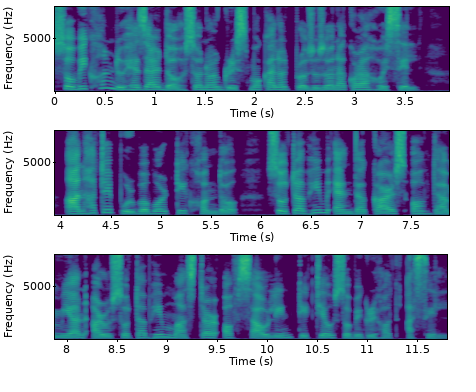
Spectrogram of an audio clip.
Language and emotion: Assamese, neutral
